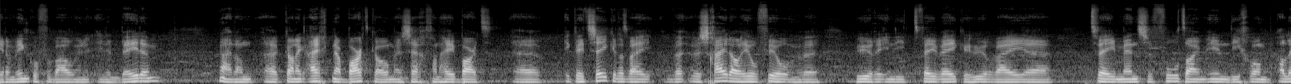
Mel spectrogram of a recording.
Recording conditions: busy venue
